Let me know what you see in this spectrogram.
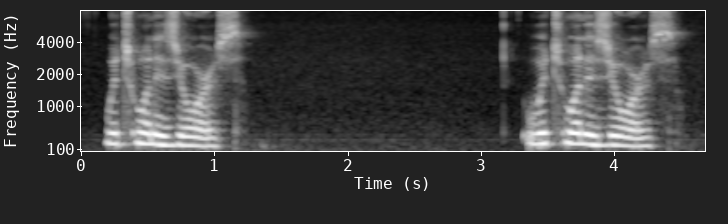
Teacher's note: remember that wh questions go down and sound like a sentence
